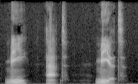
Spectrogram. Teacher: Notice the intrusive y.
